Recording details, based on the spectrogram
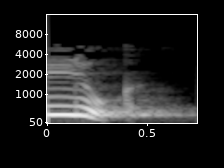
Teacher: в другому слові Люк перший звук ль м'який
